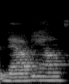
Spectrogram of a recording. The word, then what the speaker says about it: Naviance: time talking about navions that's how they pronounce it naviance like navigate um and then there's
